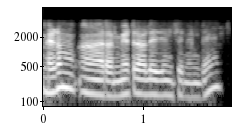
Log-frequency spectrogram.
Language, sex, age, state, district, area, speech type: Telugu, male, 60+, Andhra Pradesh, Kakinada, rural, conversation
